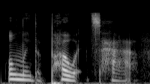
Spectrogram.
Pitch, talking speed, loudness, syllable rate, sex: 195 Hz, 160 wpm, -20 LUFS, 3.9 syllables/s, female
